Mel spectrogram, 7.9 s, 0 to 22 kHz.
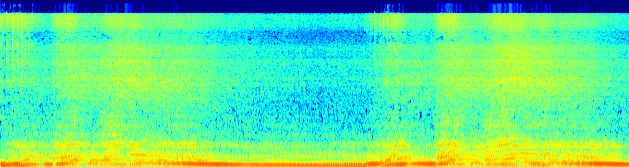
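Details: Ford E250 van project, just brought home, runs and drives: deep booming rumble swelling with each rev, sounds like a mud truck; exhaust far too loud, open or leaking system suspected.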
